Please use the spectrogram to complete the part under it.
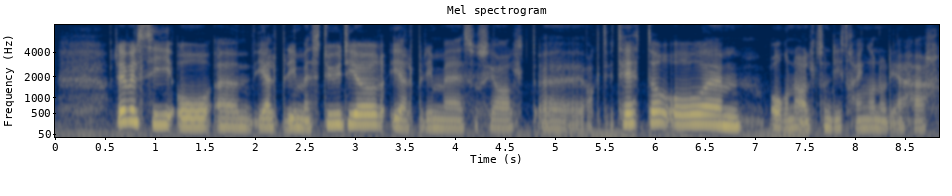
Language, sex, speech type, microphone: Norwegian, female, spontaneous, Shure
